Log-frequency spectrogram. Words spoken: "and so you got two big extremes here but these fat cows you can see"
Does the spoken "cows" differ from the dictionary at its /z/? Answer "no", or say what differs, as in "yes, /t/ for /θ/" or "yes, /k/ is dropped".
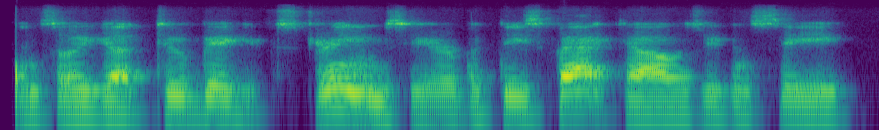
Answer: no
